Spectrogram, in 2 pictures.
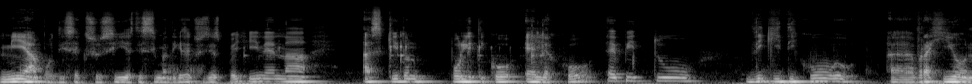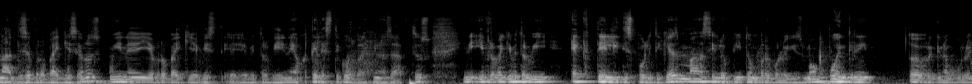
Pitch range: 105-130 Hz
